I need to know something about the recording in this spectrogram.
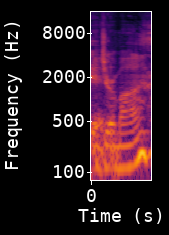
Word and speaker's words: Megidramon: just pronounced it incorrectly, even though we spelled Said it correctly. Megidramon. Yeah, whatever.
